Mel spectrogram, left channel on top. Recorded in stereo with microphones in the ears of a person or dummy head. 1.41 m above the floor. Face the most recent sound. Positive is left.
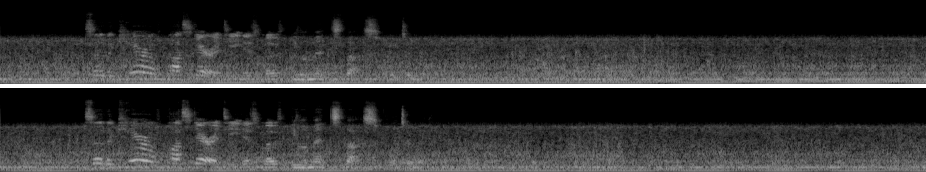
turn(degrees=-85)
